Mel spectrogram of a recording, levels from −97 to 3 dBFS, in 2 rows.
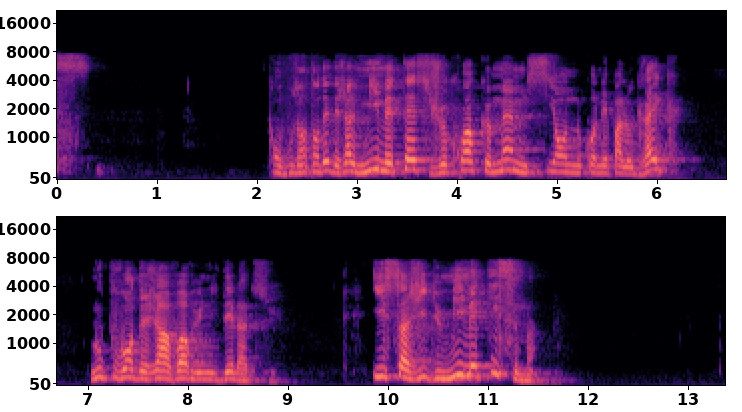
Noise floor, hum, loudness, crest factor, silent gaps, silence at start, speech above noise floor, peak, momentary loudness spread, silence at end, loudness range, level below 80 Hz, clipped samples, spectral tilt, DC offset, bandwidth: -85 dBFS; none; -28 LUFS; 22 dB; none; 0 s; 57 dB; -10 dBFS; 13 LU; 1.8 s; 3 LU; -72 dBFS; under 0.1%; -5.5 dB/octave; under 0.1%; 8 kHz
